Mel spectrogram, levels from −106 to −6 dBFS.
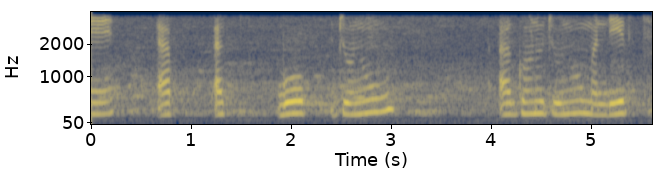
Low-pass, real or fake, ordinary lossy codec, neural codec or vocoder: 3.6 kHz; real; none; none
